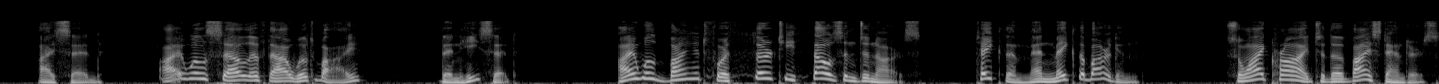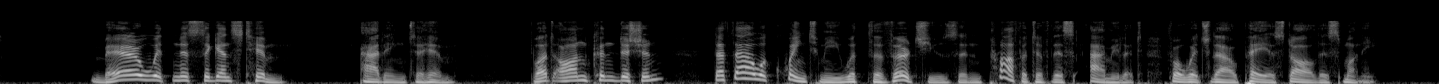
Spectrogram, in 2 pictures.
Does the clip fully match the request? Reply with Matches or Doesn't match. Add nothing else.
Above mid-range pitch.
Doesn't match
